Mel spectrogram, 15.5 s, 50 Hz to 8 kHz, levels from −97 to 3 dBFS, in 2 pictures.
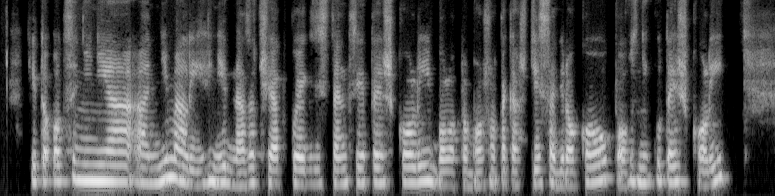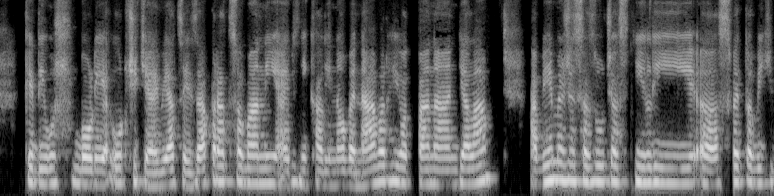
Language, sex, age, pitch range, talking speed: Slovak, female, 30-49, 175-205 Hz, 155 wpm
